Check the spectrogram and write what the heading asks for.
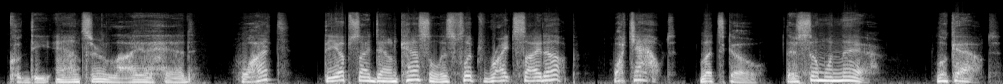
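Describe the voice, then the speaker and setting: A man's voice: medium pitch, darkish tone, no room sound, clean studio sound. An actor playing a brooding young male hedgehog, a cool, proud antihero who speaks in terse, self-assured commands. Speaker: video game character. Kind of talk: studio game voice acting.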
